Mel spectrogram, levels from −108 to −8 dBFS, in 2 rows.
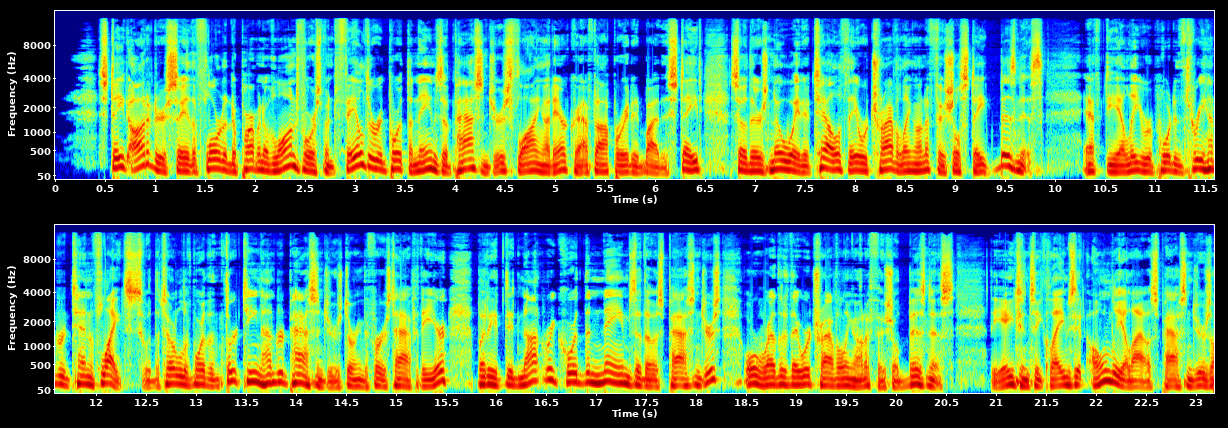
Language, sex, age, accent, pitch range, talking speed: English, male, 50-69, American, 110-140 Hz, 210 wpm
